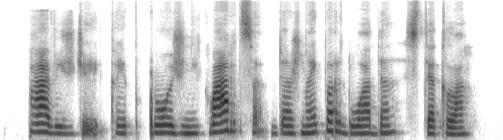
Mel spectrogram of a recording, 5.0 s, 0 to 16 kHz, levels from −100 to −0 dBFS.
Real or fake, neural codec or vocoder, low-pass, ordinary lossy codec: fake; codec, 44.1 kHz, 2.6 kbps, SNAC; 14.4 kHz; Opus, 24 kbps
